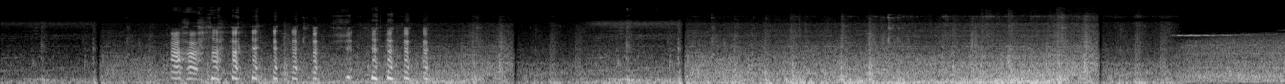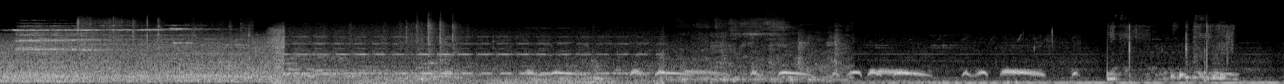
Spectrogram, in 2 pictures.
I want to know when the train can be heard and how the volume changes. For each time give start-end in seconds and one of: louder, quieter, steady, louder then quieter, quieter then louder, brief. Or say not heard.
0.0-25.6 louder then quieter.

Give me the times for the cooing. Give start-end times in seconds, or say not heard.
13.6-25.2.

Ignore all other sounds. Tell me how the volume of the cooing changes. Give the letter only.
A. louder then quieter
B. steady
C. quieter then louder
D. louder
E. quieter
D.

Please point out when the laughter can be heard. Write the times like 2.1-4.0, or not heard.
1.7-4.3.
